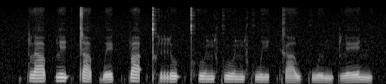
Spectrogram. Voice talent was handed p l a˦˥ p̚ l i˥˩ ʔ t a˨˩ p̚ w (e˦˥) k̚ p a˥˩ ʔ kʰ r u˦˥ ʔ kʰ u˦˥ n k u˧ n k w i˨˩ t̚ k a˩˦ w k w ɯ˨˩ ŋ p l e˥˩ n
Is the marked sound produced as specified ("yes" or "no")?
yes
